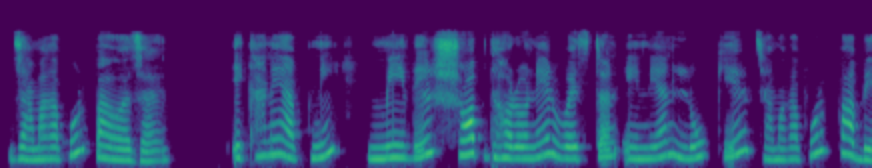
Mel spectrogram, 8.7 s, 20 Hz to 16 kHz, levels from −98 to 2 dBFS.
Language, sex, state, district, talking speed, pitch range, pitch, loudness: Bengali, female, West Bengal, Jalpaiguri, 110 wpm, 240-325 Hz, 260 Hz, -36 LUFS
